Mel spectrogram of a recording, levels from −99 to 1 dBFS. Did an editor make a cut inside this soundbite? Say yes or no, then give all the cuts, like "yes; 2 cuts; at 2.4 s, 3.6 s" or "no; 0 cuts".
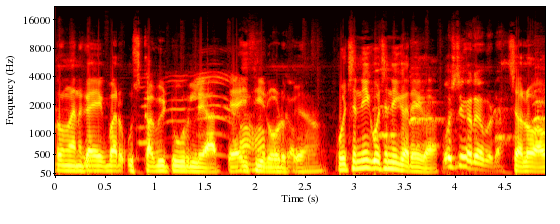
no; 0 cuts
